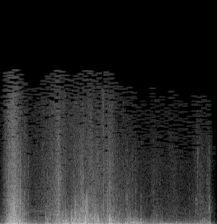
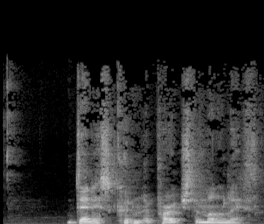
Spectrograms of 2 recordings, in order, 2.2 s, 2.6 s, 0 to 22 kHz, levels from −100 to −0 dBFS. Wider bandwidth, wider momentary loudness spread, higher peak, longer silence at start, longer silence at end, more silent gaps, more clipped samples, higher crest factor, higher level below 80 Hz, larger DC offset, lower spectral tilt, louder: about the same, 15.5 kHz vs 16 kHz; first, 18 LU vs 9 LU; second, -14 dBFS vs -6 dBFS; about the same, 0 s vs 0.05 s; about the same, 0.05 s vs 0.1 s; neither; neither; about the same, 20 dB vs 20 dB; first, -36 dBFS vs -56 dBFS; neither; about the same, -5.5 dB/octave vs -5 dB/octave; second, -36 LUFS vs -24 LUFS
